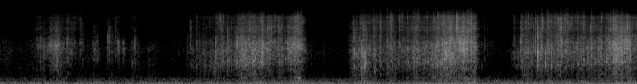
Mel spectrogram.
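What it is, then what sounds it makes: Plastic packaging bag crinkled. Fingertips press, rub and scratch a clear thin plastic packaging bag that holds a folded red polyester sports shirt with tags, lying flat on a red bedsheet. The plastic gives off bright, crackly crinkling in several bursts separated by short quieter pauses, with a faint low hum underneath.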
